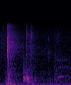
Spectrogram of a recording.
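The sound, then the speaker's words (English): A door creaks open quietly, starting with a short scrape and a high squeak, then a lower groan about a half-second later as it keeps moving. No one speaks. “I keep saying I was going to get something for the doors.”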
